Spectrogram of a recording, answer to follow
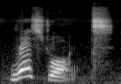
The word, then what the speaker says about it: restaurant: แบบ นี้ นะ คะ สำเนียง อังกฤษ เอ rest เออ อ Tron Restaurant Restaurant ส่วน สำเนียง อเมริกัน นะ คะ ออก เสียง ว่า เอ rest เออะ เถอะ เออ อun Restant Restaurant Restaurant ออก เสียง เน้น หนัก ที่ พยางค์ แรก เลย ทั้ง 2 สำเนียง ค่ะ Restaurant Restaurant หาก คุณ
